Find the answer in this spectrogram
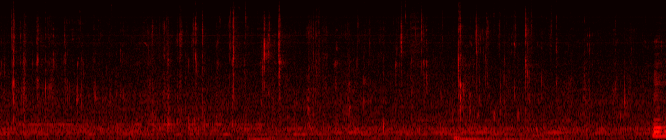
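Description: Close-up chewing and biting of crunchy fried food, with irregular crisp crackles and a few louder crunches about four and seven seconds in. A short "mm" comes right at the end.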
